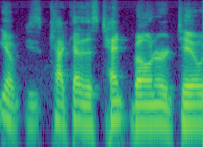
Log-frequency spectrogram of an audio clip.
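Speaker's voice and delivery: ordinary delivery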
